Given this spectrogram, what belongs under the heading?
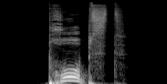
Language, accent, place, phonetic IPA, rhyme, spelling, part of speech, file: German, Germany, Berlin, [pʁoːpst], -oːpst, probst, verb, De-probst.ogg
- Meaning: second-person singular present of proben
